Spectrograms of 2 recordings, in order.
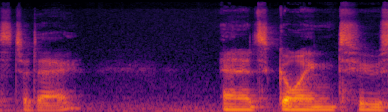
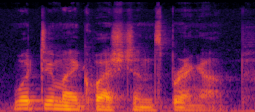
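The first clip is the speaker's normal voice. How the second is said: ordinary delivery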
